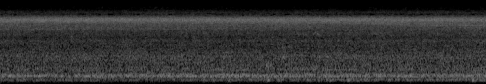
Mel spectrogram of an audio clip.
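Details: Steady fanning by Japanese honey bees on a hot day, heard as a low, even wing drone blended with persistent high-pitched hiss, no pauses.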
